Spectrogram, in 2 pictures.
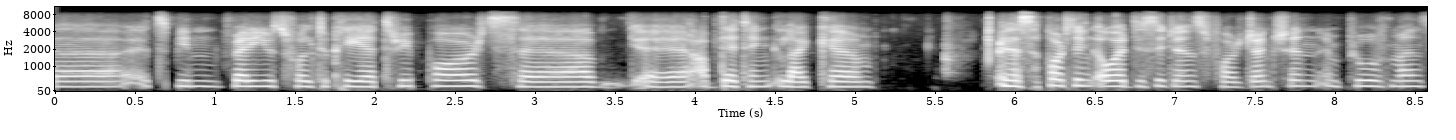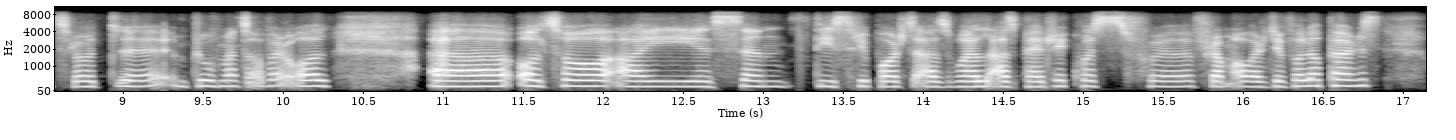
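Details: Adult speaker; Normal voice.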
